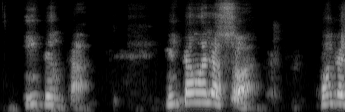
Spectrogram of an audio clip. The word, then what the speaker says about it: indent: Pode escrever assim, indent, ident, recuar, né? Ident. Como é que é a pronúncia disso? Indent. Não é ident, é indent.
